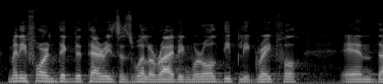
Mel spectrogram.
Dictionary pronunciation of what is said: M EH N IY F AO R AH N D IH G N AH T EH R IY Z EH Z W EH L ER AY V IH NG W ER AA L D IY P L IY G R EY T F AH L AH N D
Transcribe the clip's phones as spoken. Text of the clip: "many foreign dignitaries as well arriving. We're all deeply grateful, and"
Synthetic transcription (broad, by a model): M EH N IY F AO R AH N D IH G N AH T EH R IY Z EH Z W EH L ER AY V IH NG W ER AA L D IY P L IY G R EY T F AH L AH N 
